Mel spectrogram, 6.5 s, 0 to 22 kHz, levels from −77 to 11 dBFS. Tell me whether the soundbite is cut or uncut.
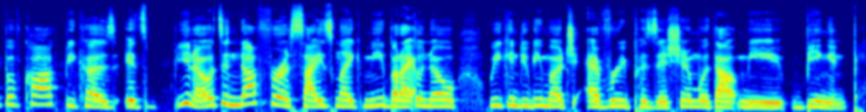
cut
